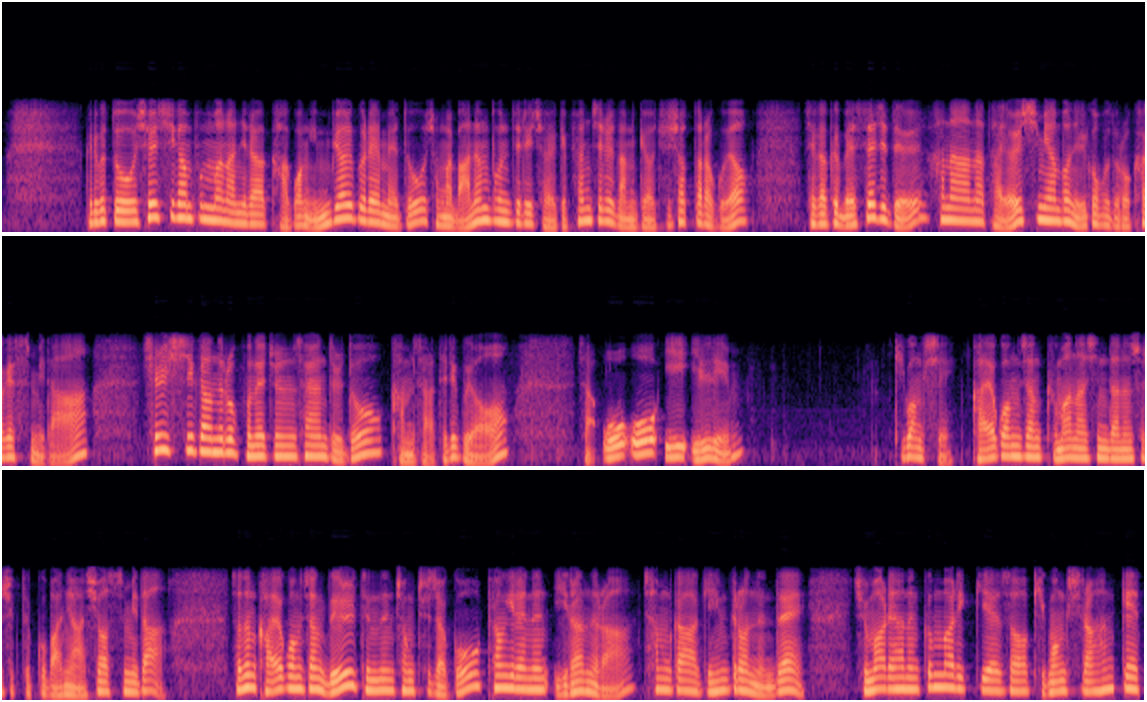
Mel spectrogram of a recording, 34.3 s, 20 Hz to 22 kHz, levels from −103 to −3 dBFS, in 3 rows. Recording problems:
high frequencies cut off; severe; nothing above 4 kHz

